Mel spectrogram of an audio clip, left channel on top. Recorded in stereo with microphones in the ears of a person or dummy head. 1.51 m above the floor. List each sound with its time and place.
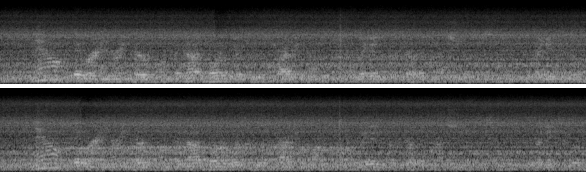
0.3 s a man speaking: centre (ahead or behind), 1.0 m; by 1.6 s 15° left (ahead or behind), 3 m
1.7 s a man speaking: 35° left (ahead or behind), 2.5 m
